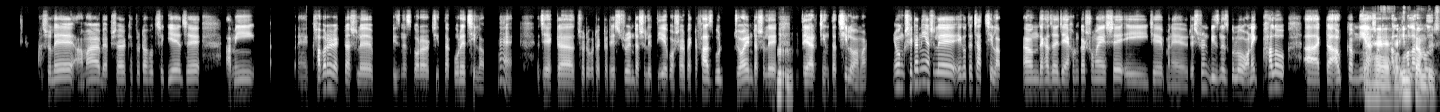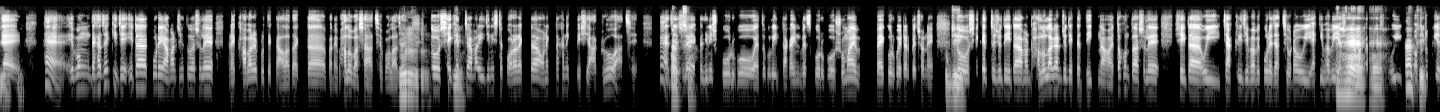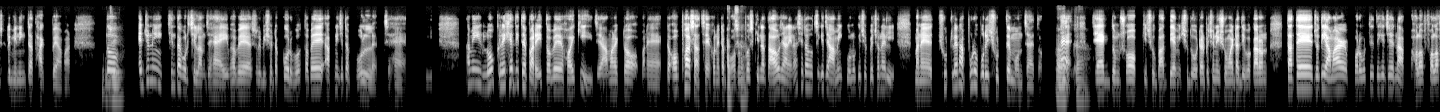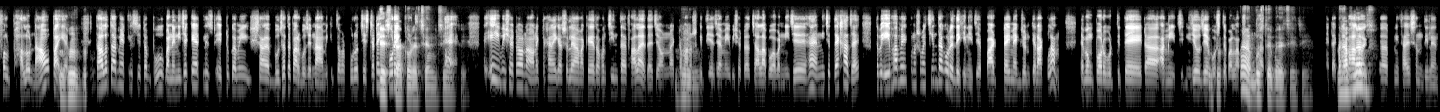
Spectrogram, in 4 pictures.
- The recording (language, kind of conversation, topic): Bengali, advice, নিরাপদ চাকরি নাকি অর্থপূর্ণ ঝুঁকি—দ্বিধায় আছি
- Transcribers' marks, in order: other background noise; tongue click; in English: "business"; inhale; in English: "restaurant"; in English: "fas-food joint"; "fast-food" said as "fas-food"; inhale; "কারণ" said as "কাওন"; in English: "restaurant business"; inhale; in English: "outcome"; inhale; inhale; inhale; in English: "invest"; inhale; inhale; in English: "meaning"; inhale; inhale; "পেছনে" said as "পেছনেল"; inhale; inhale; in English: "at least"; in English: "at least"; inhale; inhale; in English: "part-time"; inhale; in English: "suggestion"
